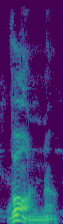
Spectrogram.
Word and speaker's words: Vaughan: Domani sera sarò proprio qui nel quartiere di Vaughan, si dice Vaughan, perfetto, chiedo scusa della mia pronuncia, e so che sarete voi, gli amici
